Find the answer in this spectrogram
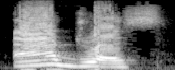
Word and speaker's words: address: one's a verb the address that this letter needs to be sent is the one on the flip for example so address with the stress on ad please remember us take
